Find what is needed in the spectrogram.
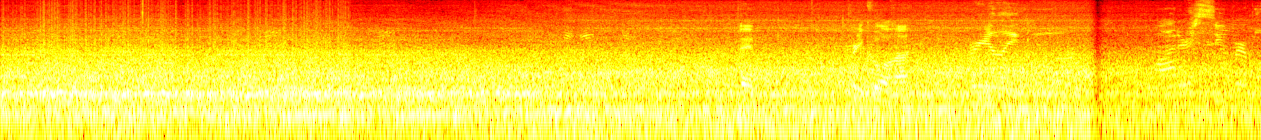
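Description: Loud, steady jet airliner cabin noise, with a low hum from the engines under it, heard from inside the cabin. Faint voices rise through it in the middle, and about eleven seconds in the sound cuts abruptly to a slightly quieter cabin noise.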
